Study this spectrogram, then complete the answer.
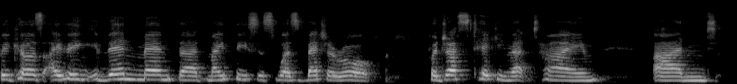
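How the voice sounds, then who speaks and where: A woman's medium-pitched voice with a non-native accent, very slow and fairly even in intonation, on a very clean recording with a silent background. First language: not English. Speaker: global health law academic. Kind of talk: panel discussion.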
